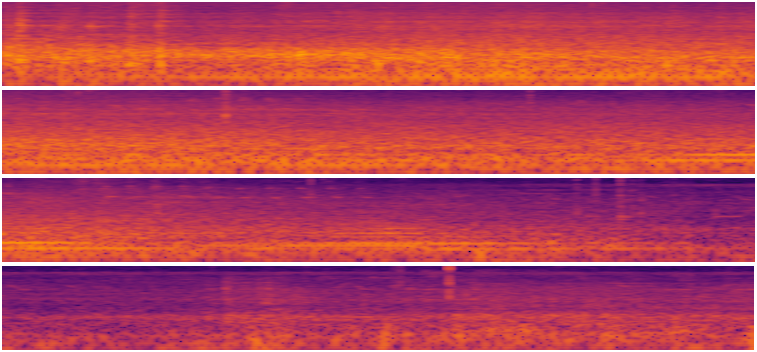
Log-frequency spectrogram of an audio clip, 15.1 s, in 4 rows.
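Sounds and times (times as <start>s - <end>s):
diesel railcar engine drone: 0.0s - 11.6s
insect buzz: 6.1s - 15.0s.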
